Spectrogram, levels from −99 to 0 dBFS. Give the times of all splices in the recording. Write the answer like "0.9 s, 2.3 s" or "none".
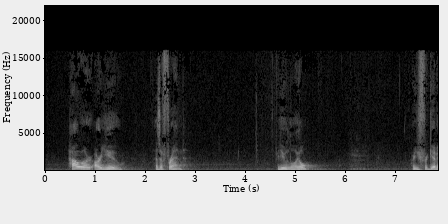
none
